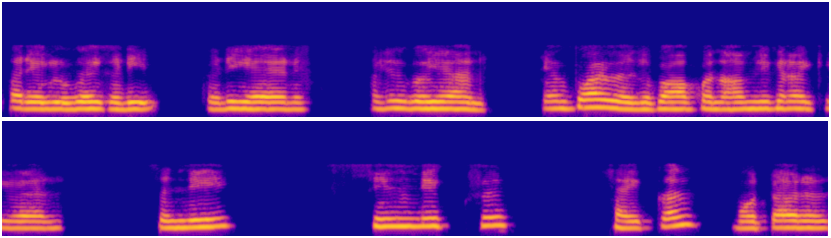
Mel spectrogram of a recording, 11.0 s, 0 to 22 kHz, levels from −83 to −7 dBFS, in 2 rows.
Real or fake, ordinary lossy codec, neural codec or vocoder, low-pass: fake; none; codec, 16 kHz, 2 kbps, FreqCodec, smaller model; 5.4 kHz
